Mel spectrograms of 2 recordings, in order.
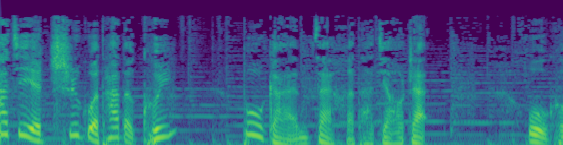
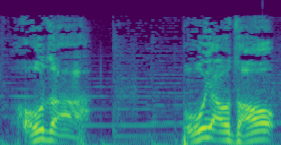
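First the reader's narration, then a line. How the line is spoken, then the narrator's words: Loud shout. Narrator (Chinese): 二大王 他大声的喊了一声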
